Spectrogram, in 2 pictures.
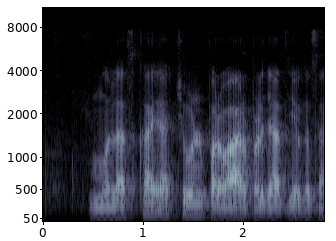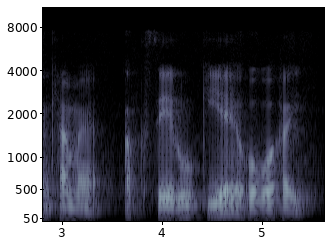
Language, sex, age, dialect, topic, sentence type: Magahi, male, 60-100, Southern, agriculture, statement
